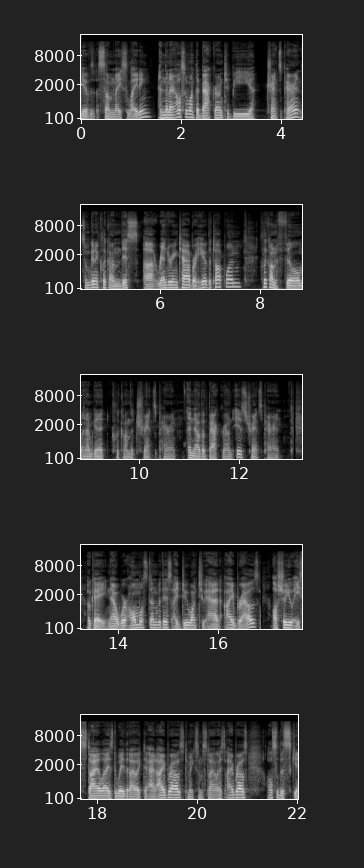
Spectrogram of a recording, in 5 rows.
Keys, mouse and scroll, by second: 0.9 scroll down 2, 1.4 ctrl+s, 2.0-4.4 shift+middle drag, 4.4-9.9 drag, 10.9-11.9 shift+middle drag, 11.9-13.8 scroll up 1, 14.3-16.8 right drag, 16.8-22.0 shift+middle drag.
